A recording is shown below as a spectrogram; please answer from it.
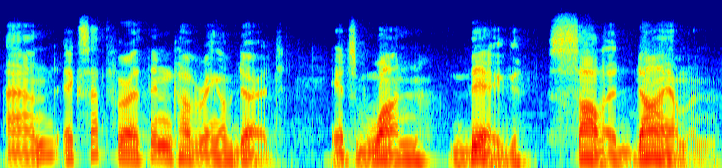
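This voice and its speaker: An actor playing a genteel, nonchalant young heir in an old radio drama, with self-assured, drawn-out dramatic phrasing. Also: male voice, mid-range voice, big pitch swings. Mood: blasé, boastful. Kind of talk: 1940s-50s radio drama acting. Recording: dull vintage radio recording.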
